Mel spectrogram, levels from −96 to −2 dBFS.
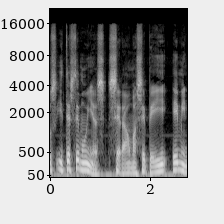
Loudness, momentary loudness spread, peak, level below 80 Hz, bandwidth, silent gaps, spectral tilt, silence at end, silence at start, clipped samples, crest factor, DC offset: -21 LUFS; 3 LU; -8 dBFS; -34 dBFS; 16 kHz; none; -5.5 dB/octave; 0 s; 0 s; under 0.1%; 14 dB; under 0.1%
